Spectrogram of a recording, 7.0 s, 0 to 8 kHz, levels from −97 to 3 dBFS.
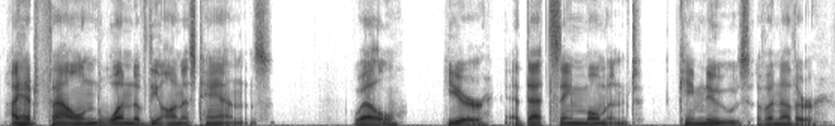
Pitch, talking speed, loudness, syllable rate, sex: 100 Hz, 145 wpm, -19 LUFS, 4.3 syllables/s, male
